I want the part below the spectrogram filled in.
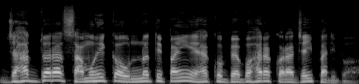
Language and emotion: Odia, neutral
